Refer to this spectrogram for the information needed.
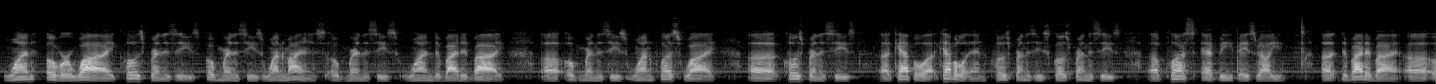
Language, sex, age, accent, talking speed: English, male, 30-49, American, 165 wpm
